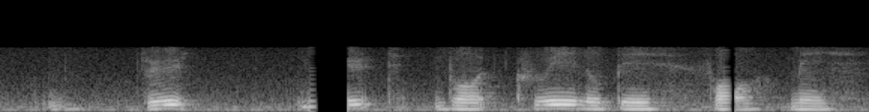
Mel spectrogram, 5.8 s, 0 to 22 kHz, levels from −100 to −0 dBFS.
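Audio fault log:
2.06–2.32 s and 4.82–4.90 s, packet loss with pitch repetition: a stretch of packets never arrived, about 260 ms of audio at the first point and 80 ms at the second, and the receiver bridged each gap by looping the last pitch period of the G.711 telephone stream. The short gap holds as a brief buzzy sustain. The long one goes buzzy, fades to silence, then cross-fades back into the speech.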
